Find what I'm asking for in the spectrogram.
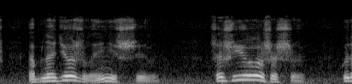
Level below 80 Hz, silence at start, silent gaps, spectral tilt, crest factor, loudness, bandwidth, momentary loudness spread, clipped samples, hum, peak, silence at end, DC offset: -50 dBFS; 0.3 s; none; -5.5 dB/octave; 14 dB; -23 LUFS; 20 kHz; 13 LU; under 0.1%; none; -8 dBFS; 0 s; under 0.1%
